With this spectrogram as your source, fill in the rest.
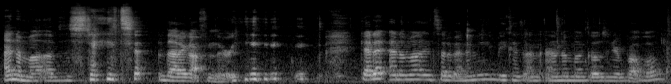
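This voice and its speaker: A woman's voice: mid-range voice, brisk. A young woman, a guest friend, chatting casually and making playful puns. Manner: playful, punning, laughing. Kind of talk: casual chat. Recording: slightly distant mic with faint room noise.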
